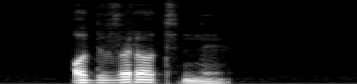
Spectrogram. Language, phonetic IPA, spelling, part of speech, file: Polish, [ɔdˈvrɔtnɨ], odwrotny, adjective, Pl-odwrotny.ogg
